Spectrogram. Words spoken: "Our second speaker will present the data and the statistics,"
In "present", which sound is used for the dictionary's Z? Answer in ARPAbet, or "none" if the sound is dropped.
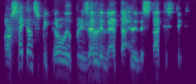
Z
